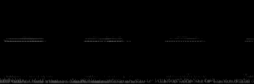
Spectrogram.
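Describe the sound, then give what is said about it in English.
An alarm beeps in a steady repeating pattern, four high-pitched tones about half a second each with short gaps, over a low constant hum in the background. “Oh, somebody's alarm's going off.”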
